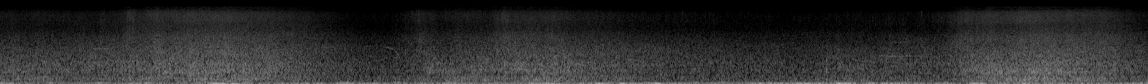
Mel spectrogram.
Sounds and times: Windy Beach Waves 0:00.0 - 0:11.4
windy 0:00.0 - 0:11.4

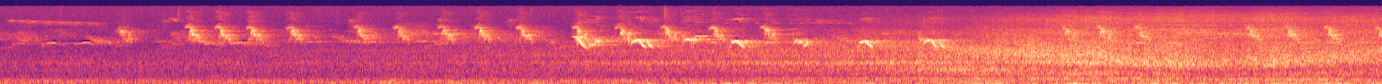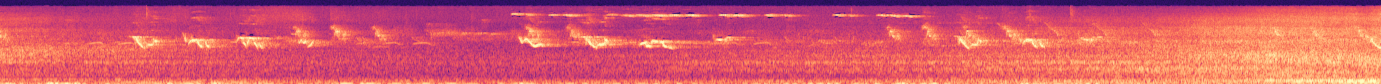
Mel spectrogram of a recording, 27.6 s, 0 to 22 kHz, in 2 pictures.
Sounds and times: birds singing 0:00.0 - 0:09.6
traffic 0:00.0 - 0:27.6
birds singing 0:10.6 - 0:11.7
birds singing 0:12.3 - 0:27.6

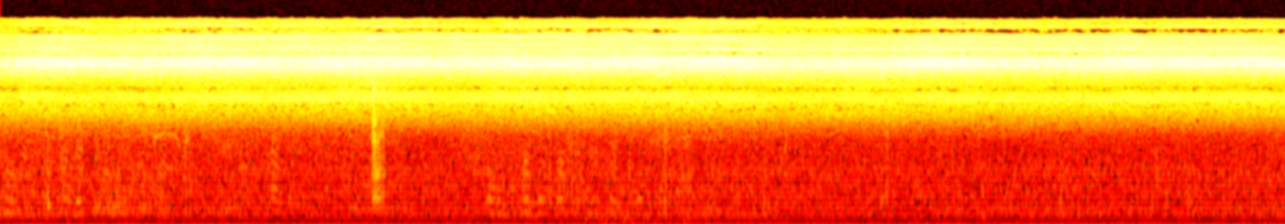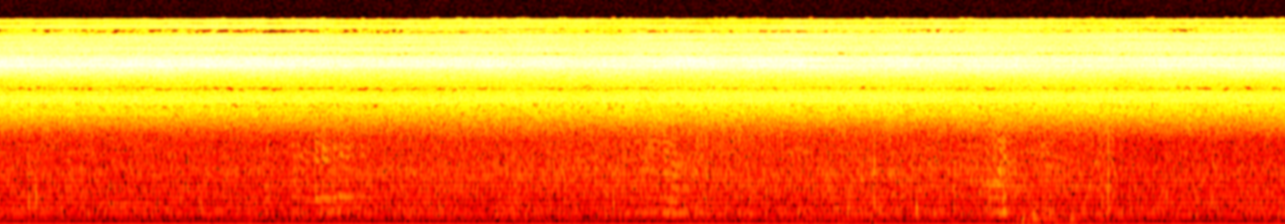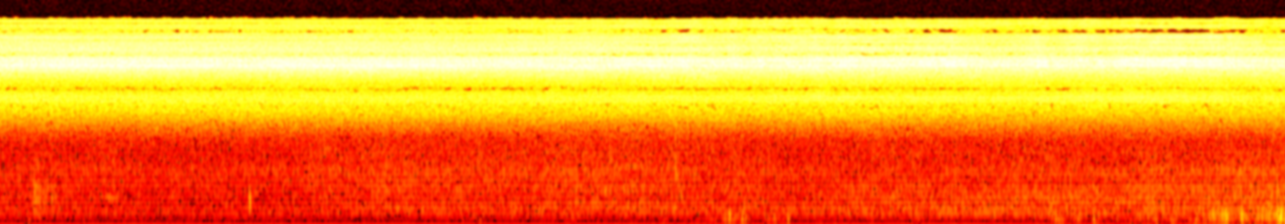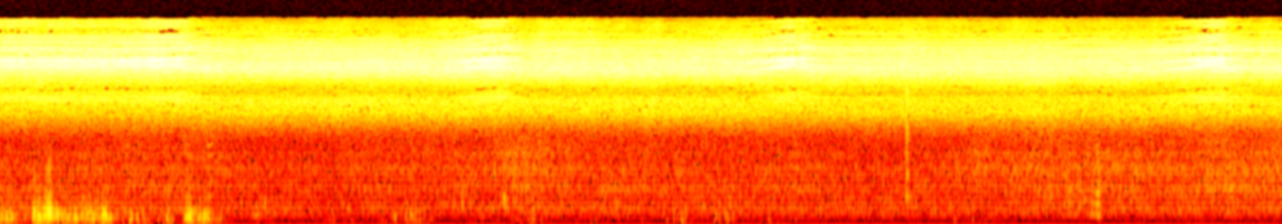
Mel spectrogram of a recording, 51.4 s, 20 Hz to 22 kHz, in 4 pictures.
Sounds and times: Singing Cicadas 0:00.0 - 0:51.3
other insects buzzings 0:00.0 - 0:51.3
wind 0:00.0 - 0:51.3

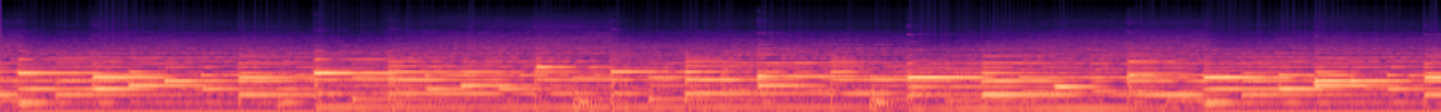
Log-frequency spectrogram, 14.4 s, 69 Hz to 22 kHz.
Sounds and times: Piano 0:00.0 - 0:14.4
String 0:00.0 - 0:14.4

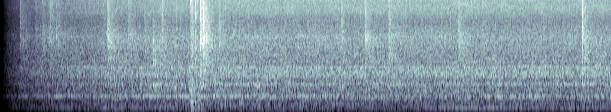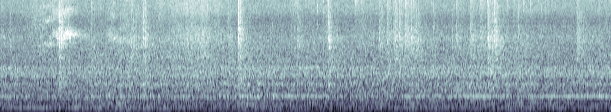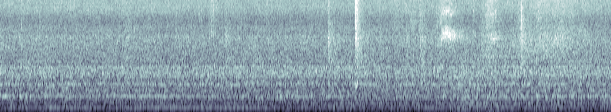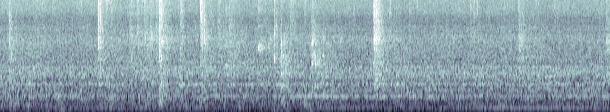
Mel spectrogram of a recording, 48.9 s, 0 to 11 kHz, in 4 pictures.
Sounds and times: doors opening/closing 0:02.1 - 0:07.8
doors opening/closing 0:32.8 - 0:47.3

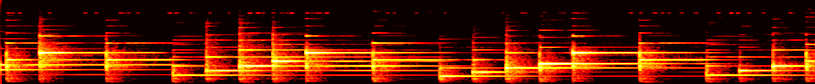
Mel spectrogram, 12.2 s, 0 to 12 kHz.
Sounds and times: Piano 0:00.0 - 0:12.2

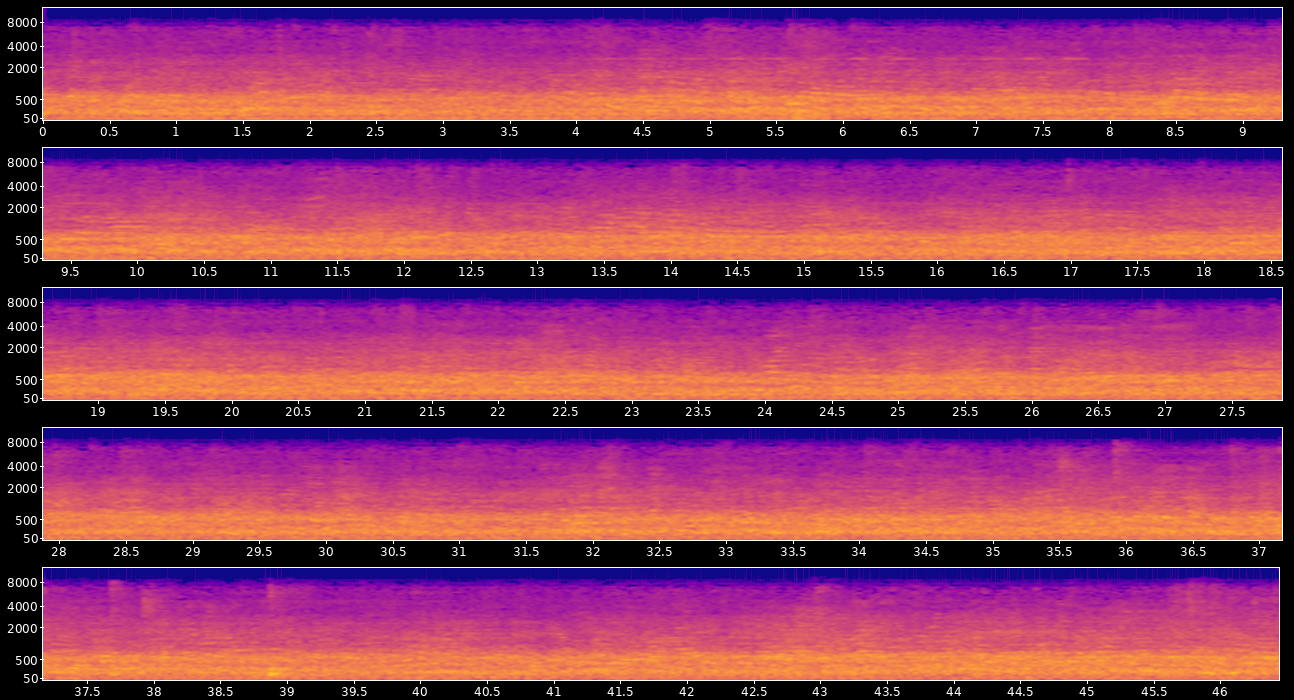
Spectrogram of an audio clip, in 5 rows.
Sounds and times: speech 0:00.0 - 0:46.4

